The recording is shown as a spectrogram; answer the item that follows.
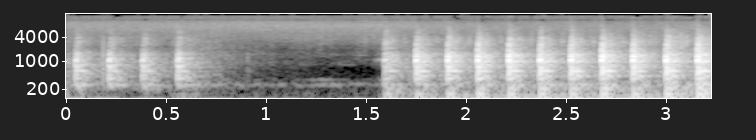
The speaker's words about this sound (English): I walked up the narrow awning-covered gangplank that led to the little deck and knocked at the door.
